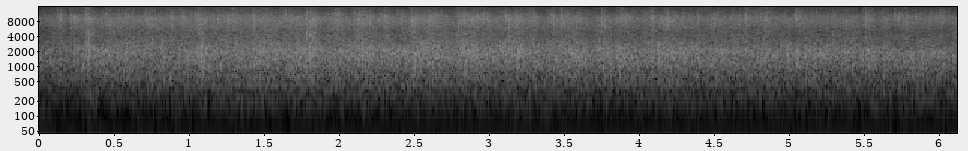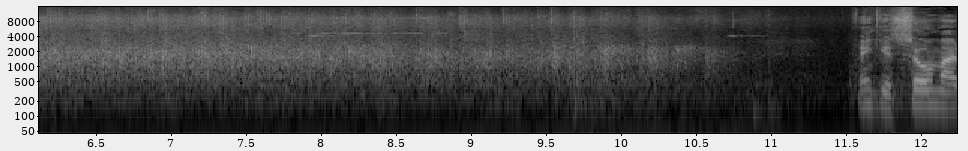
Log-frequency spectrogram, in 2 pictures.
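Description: An audience applauds in a large hall, the applause slowly fading.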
